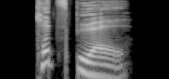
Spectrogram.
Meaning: a municipality of Tyrol, Austria
- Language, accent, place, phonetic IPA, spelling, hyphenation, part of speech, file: German, Germany, Berlin, [ˈkɪt͡sˌbyːəl], Kitzbühel, Kitz‧bü‧hel, proper noun, De-Kitzbühel.ogg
